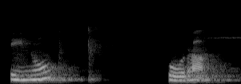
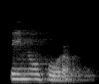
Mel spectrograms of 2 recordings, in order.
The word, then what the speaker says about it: Ctenophora: Now again, C is silent in these members. जैसे वहां Cnidaria में C silent था. This is third. It is Ctenophora. C silent. Ctenophora.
